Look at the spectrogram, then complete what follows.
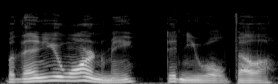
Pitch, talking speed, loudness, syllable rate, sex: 120 Hz, 195 wpm, -17 LUFS, 4.5 syllables/s, male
